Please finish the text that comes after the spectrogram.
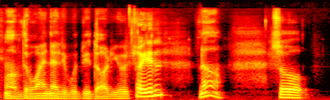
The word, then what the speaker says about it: Darioush: The Darius the King of Persia, Achaemenian, 2,600 years ago. Mm-hmm. Pronunciation in US is Darius, but in the correct pronunciation in Farsi is Darioush.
